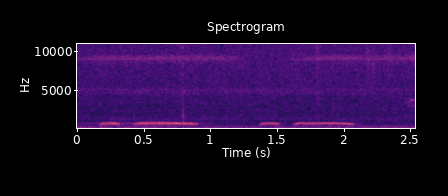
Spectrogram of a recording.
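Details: Wild-caught field spotted dove cooing in the quick gù xiết style: two phrases, each a short low note followed by a longer, smooth coo that dips slightly at the end.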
